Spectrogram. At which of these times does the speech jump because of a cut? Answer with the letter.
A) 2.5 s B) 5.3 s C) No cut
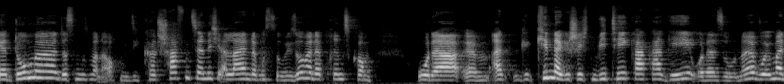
C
